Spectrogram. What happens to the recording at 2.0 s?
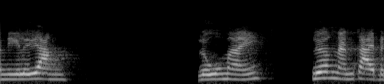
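Nothing goes wrong at 2.0 s: the speech passes through the call path there without any dropout, glitch or other disturbance.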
